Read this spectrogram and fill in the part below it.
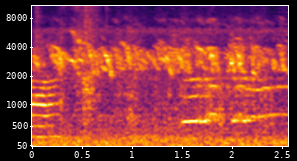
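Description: Young chicks on a small farm cluck and peep in quick overlapping calls, close and fairly clear, with a continuous low rustle underneath and no talk.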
